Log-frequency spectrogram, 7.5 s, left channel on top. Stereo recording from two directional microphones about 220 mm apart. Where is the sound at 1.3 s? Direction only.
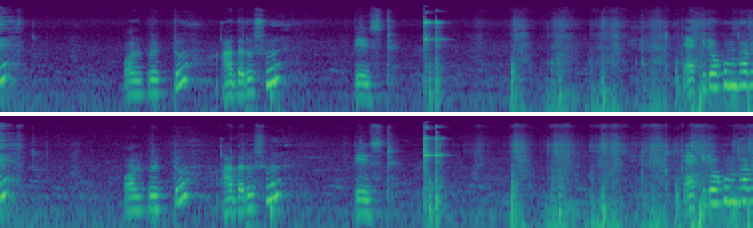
20° left (ahead or behind).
